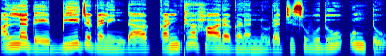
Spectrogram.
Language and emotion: Kannada, neutral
